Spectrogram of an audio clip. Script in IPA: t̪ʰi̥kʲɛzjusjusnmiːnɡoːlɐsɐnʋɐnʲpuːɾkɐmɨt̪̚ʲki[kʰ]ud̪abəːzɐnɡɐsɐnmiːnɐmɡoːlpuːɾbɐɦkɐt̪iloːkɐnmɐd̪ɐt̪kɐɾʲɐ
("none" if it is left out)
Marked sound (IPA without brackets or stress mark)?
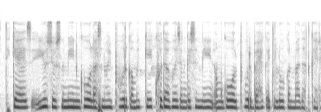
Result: kʰ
